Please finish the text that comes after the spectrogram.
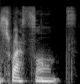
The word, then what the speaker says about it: soixante: The S sound is X in soixante, meaning 60.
